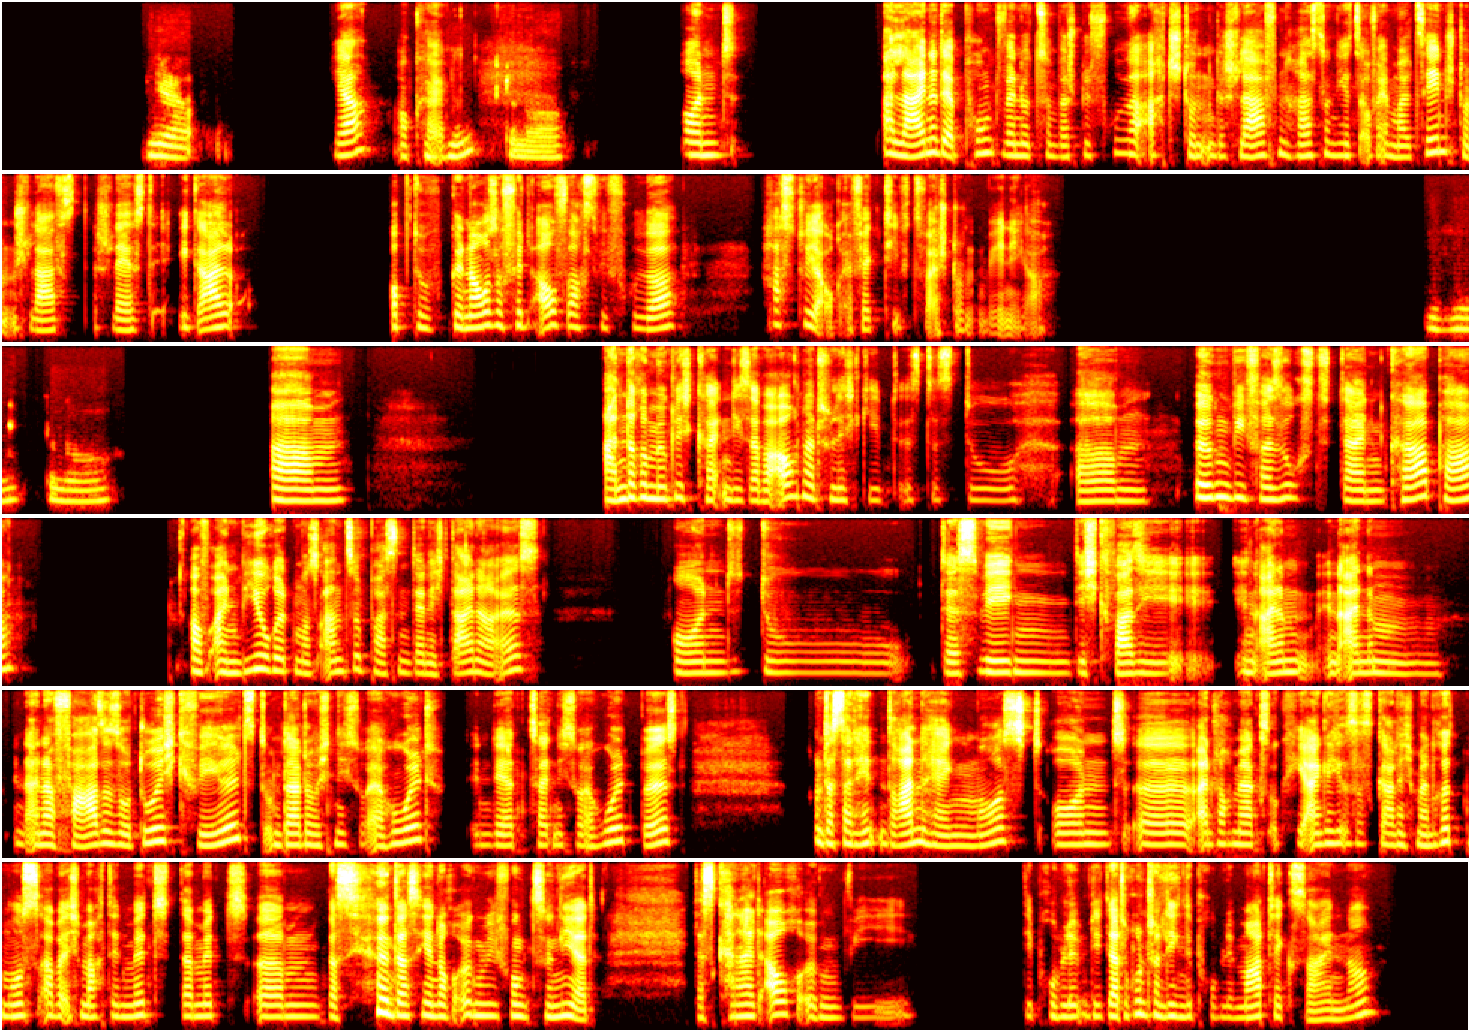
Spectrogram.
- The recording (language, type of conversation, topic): German, advice, Wie kann ich meine Abendroutine so gestalten, dass ich zur Ruhe komme und erholsam schlafe?
- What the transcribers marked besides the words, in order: other background noise; drawn out: "du"; laughing while speaking: "das"; chuckle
